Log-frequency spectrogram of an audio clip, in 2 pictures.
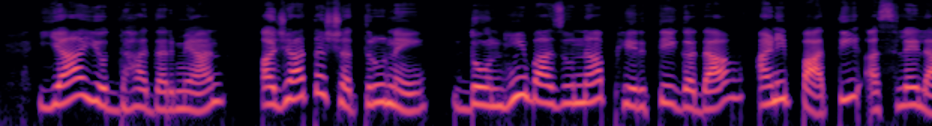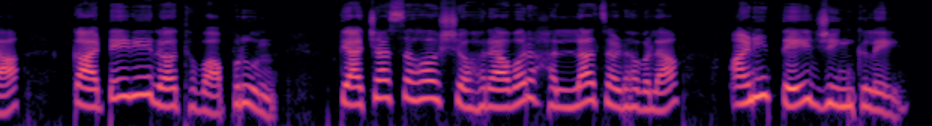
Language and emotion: Marathi, neutral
